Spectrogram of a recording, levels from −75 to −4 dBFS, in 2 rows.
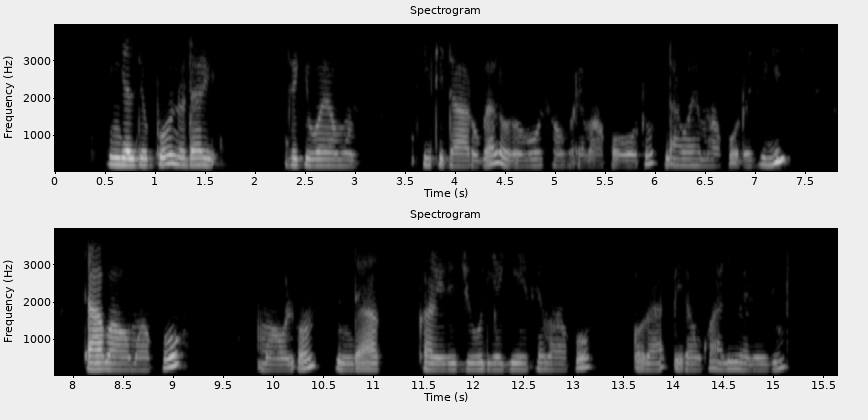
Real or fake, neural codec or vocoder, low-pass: real; none; 3.6 kHz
